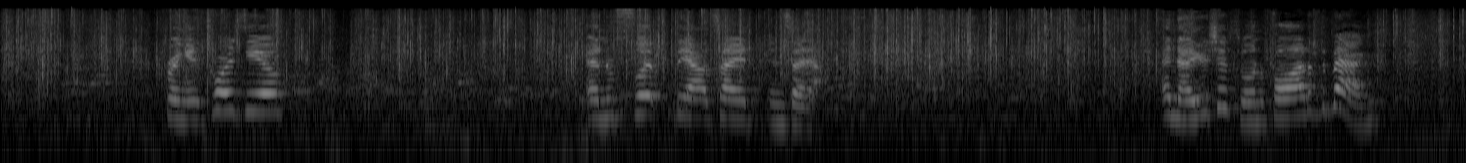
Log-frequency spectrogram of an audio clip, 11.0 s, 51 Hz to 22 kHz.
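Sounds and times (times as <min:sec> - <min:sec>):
chip bag crinkling: 0:00.0 - 0:11.0.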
